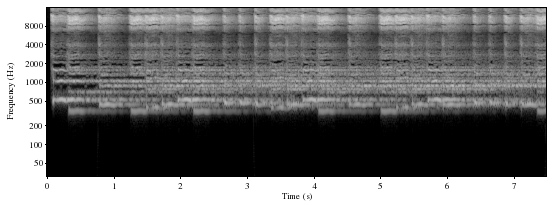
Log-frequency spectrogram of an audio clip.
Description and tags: AI VOX Chop Noise
A nice vocal loop. Enjoy it!
Chill, Chops, EDM, House, loop, Vocal, vocals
